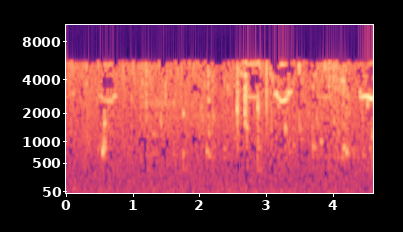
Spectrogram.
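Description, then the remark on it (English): Several short, high squeaky chirps and squeals from manatees, 10-foot-long sea cows, communicating underwater, scattered irregularly over a constant watery hiss and background noise, fairly faint and with no voices. “That's what manatees sound like when they're communicating”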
